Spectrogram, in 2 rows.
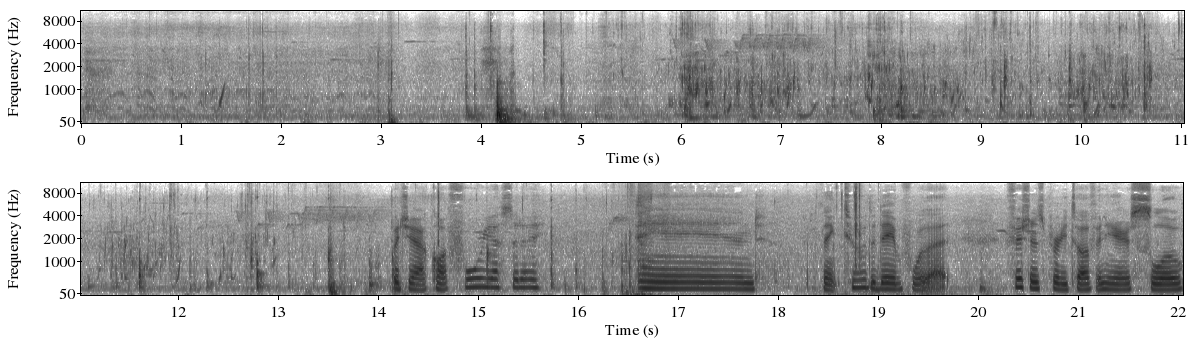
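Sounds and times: paddle splashing through water: 5.2 - 14.2.

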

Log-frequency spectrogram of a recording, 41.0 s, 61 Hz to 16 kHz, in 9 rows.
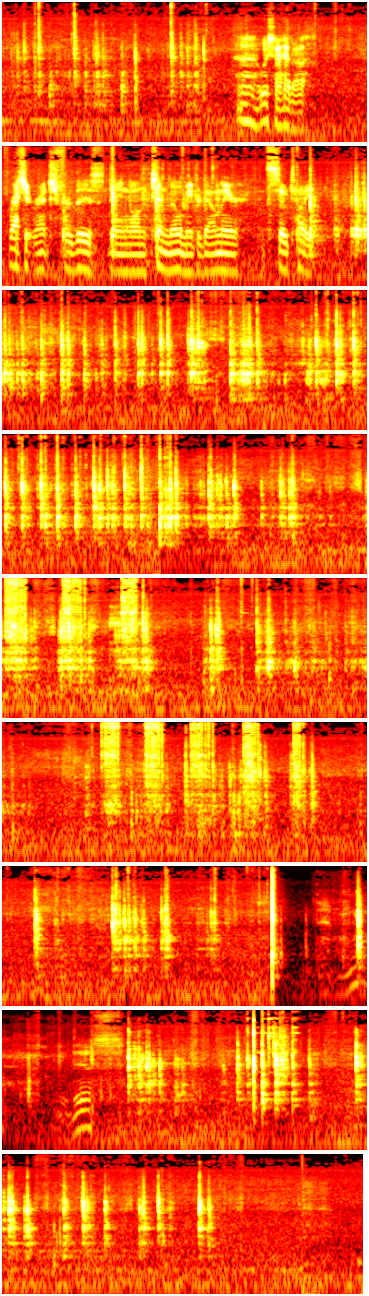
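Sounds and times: ratchet clicking: 18.2 - 20.2, 23.9 - 26.8
steel clinking on metal: 34.8 - 36.8.

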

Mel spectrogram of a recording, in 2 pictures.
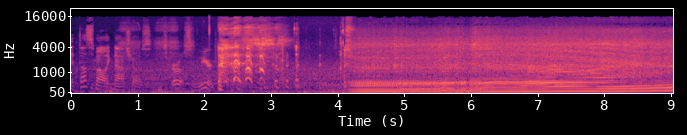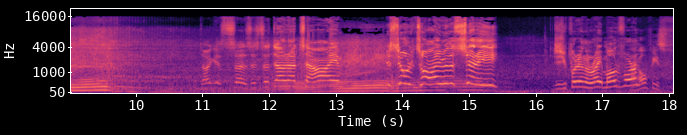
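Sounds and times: engine accelerating: 4.1 - 10.9, 11.5 - 15.1.

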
